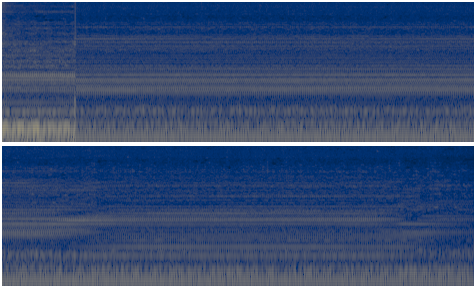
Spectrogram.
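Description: A small air compressor hums and rattles steadily close by.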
